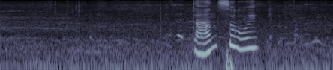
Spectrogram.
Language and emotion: Russian, positive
